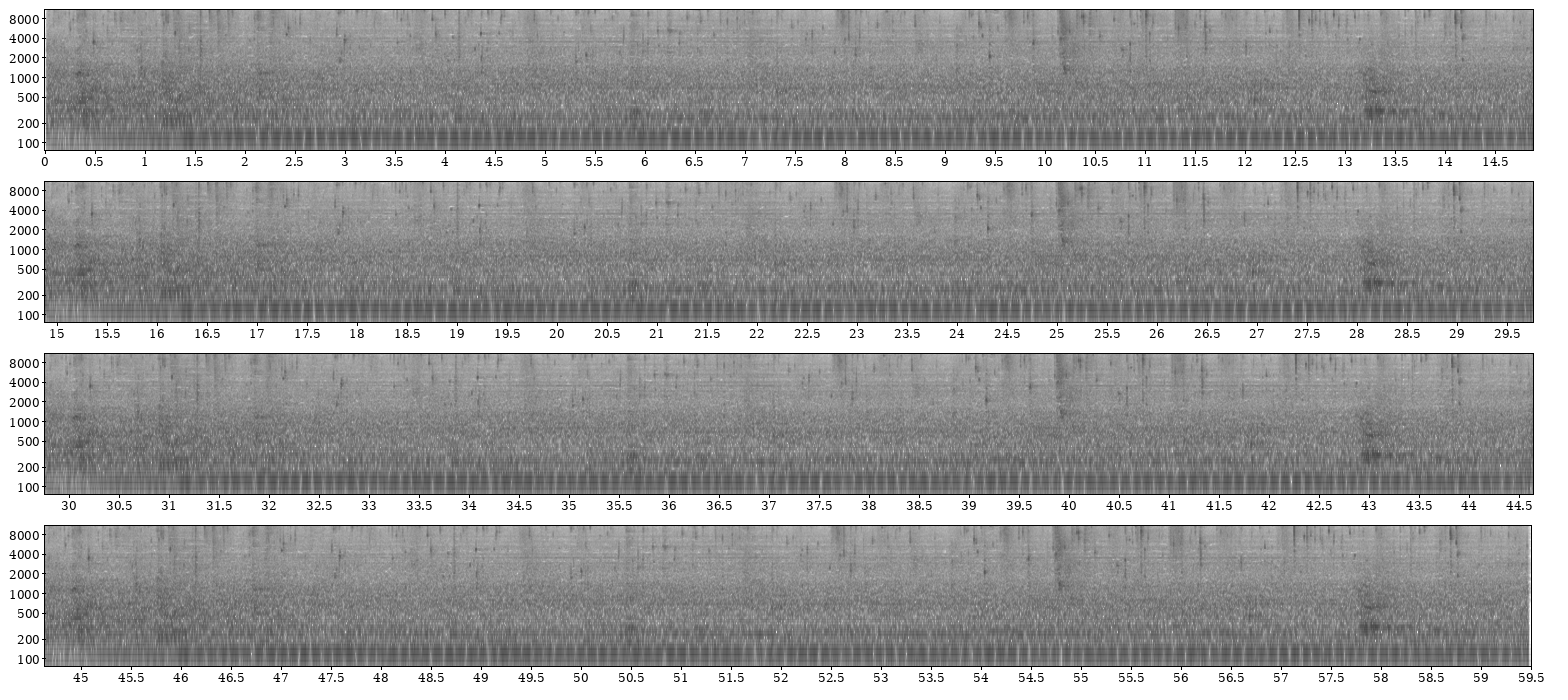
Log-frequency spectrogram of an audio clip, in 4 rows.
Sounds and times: Water Fountain 0:00.0 - 0:59.5

